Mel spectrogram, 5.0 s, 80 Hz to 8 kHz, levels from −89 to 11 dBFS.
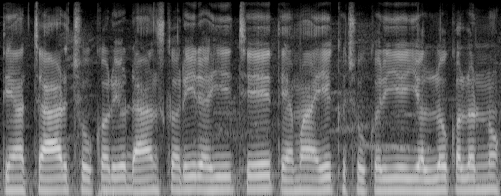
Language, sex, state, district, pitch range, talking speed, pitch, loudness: Gujarati, male, Gujarat, Gandhinagar, 135-145 Hz, 155 wpm, 140 Hz, -15 LUFS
